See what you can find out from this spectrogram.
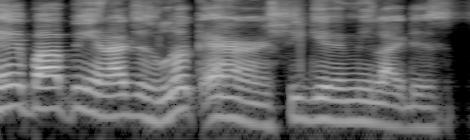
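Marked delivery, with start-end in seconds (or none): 0.0-0.5 greeting his son. Retold or imitated. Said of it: "and I'm like".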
